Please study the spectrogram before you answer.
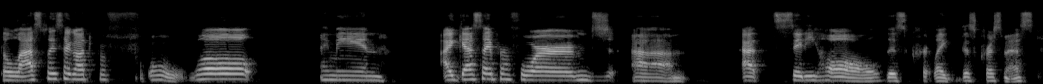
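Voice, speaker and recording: Slow and sharp in tone, this woman's medium-pitched voice carries a Canadian accent. She is a pop singer-songwriter being interviewed as a podcast guest in a casual chat, talking informally and ramblingly and often trailing off.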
